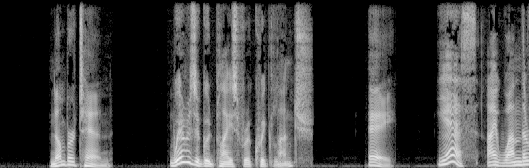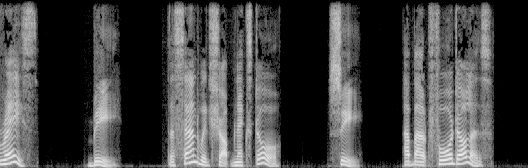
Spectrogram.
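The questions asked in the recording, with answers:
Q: Where is a good place for a quick lunch?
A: B: The sandwich shop next door.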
